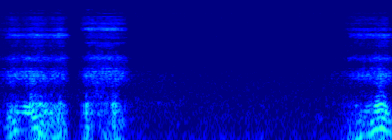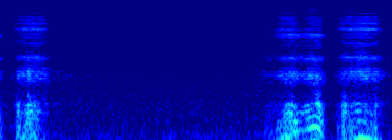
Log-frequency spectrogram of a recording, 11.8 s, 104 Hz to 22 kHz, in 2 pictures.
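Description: Low, rattling snores in paired bursts about every five seconds, roughly 12 breaths a minute, in a quiet room: ordinary snoring.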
